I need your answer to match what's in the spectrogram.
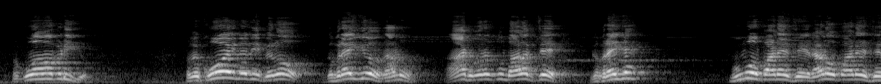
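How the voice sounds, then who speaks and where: Male preacher, high voice, sermon with stories and rhetorical questions, echoey hall recording. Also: a little mellow.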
